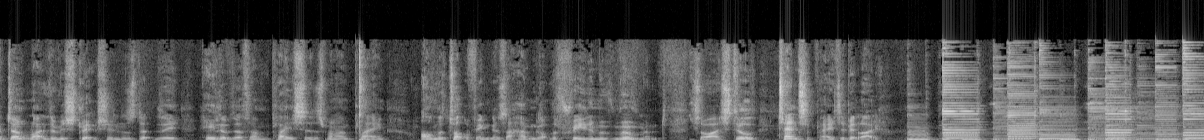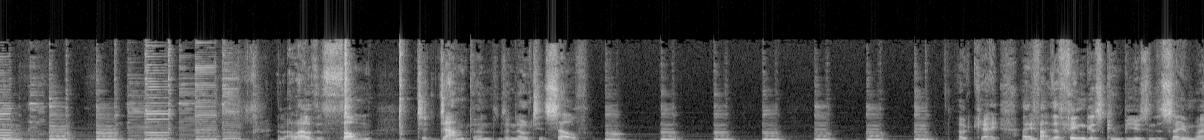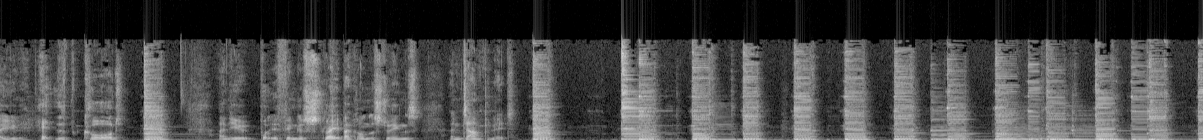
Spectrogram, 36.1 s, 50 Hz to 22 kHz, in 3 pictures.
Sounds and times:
Speech: 0.0 - 8.8, 14.8 - 18.0, 21.6 - 25.4, 26.3 - 29.3
Inside, small room: 0.0 - 36.1
Acoustic guitar: 8.8 - 16.8, 17.5 - 22.3, 24.4 - 26.8, 28.8 - 36.1.

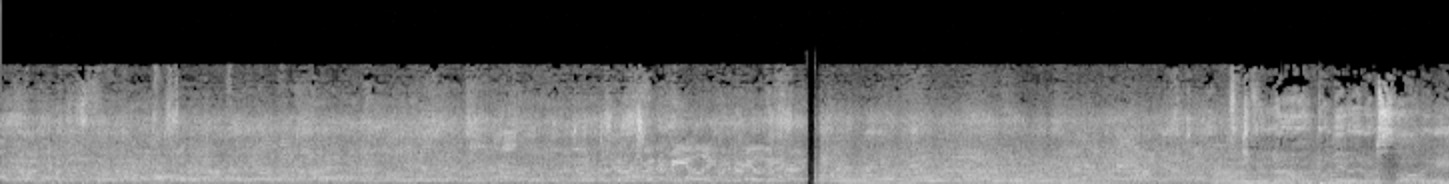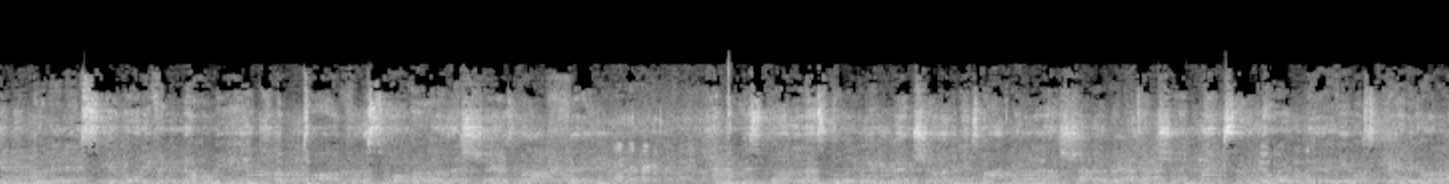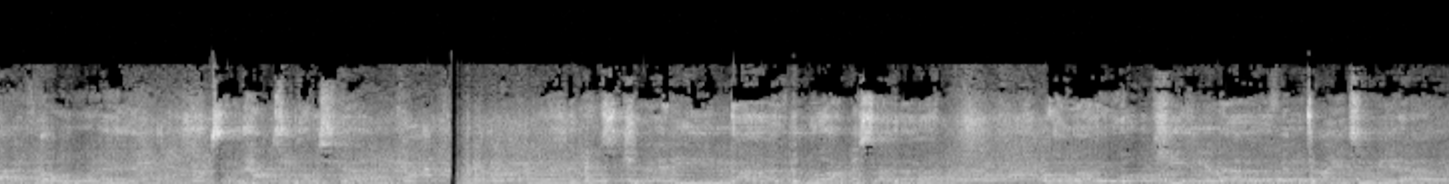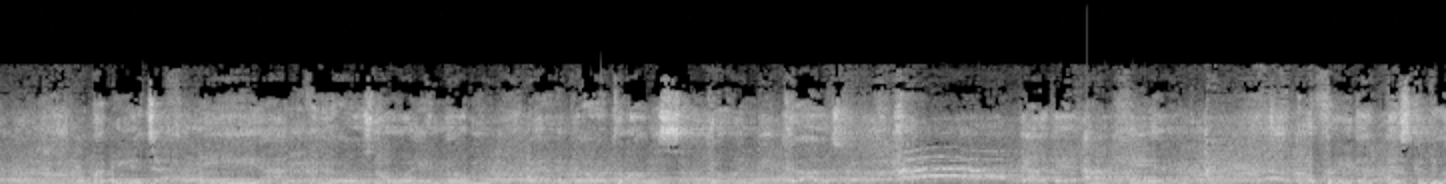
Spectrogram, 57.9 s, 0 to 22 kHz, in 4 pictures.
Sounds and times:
Speech: 0.0 - 52.4
Music: 0.0 - 57.9.

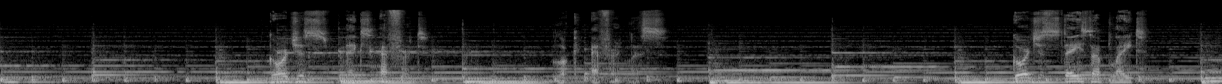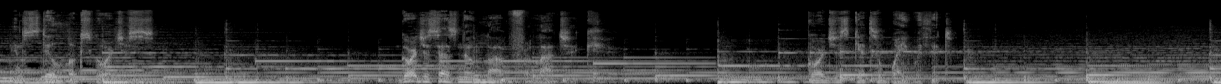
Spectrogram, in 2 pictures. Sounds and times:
Music: 0.0 - 24.4
Speech: 2.7 - 4.3, 5.5 - 6.7, 10.1 - 11.5, 12.3 - 13.8, 16.2 - 18.4, 20.3 - 21.8.

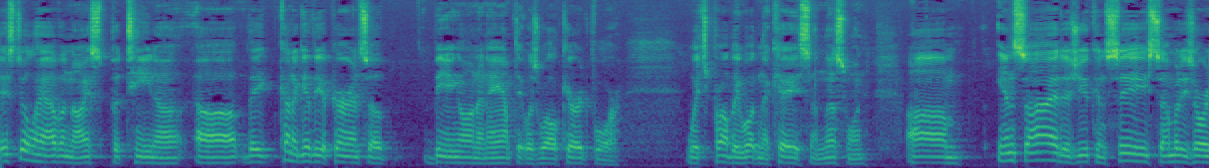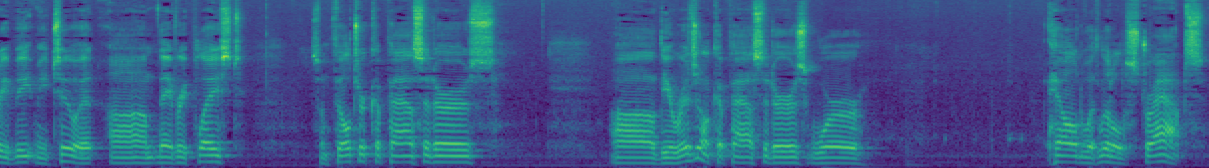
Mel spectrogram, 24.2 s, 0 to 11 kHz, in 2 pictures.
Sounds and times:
Speech: 0.0 - 14.6, 15.2 - 17.2, 18.2 - 20.9, 22.5 - 24.1.

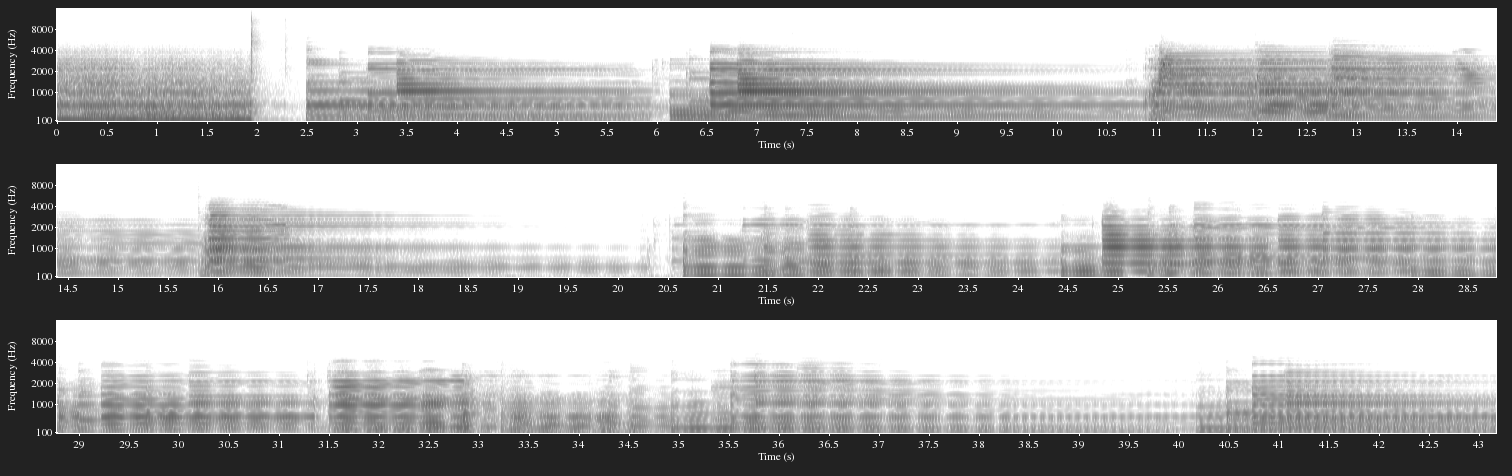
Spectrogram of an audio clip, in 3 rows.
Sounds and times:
Effects unit: 0.0 - 43.1
Guitar: 0.0 - 43.1.

